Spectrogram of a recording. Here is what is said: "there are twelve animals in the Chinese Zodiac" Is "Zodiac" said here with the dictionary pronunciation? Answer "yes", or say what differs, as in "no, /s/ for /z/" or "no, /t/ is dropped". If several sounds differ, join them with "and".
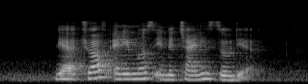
no, /k/ is dropped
